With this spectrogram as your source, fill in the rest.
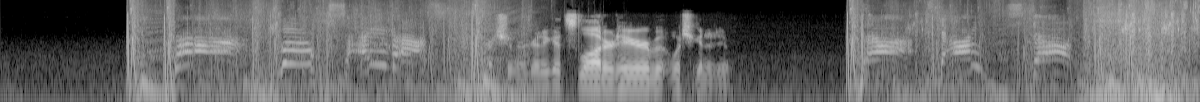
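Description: Energy weapons fire in sharp zapping bursts.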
